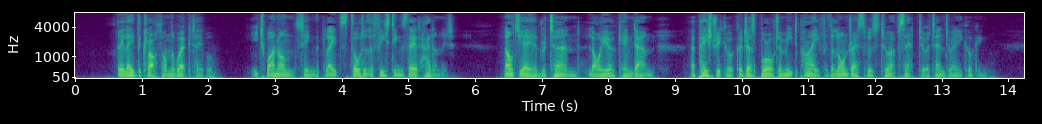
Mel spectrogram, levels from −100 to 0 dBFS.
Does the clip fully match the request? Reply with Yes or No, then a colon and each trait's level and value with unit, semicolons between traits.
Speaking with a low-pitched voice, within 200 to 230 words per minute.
Yes: very low, 90 Hz; fast, 205 wpm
